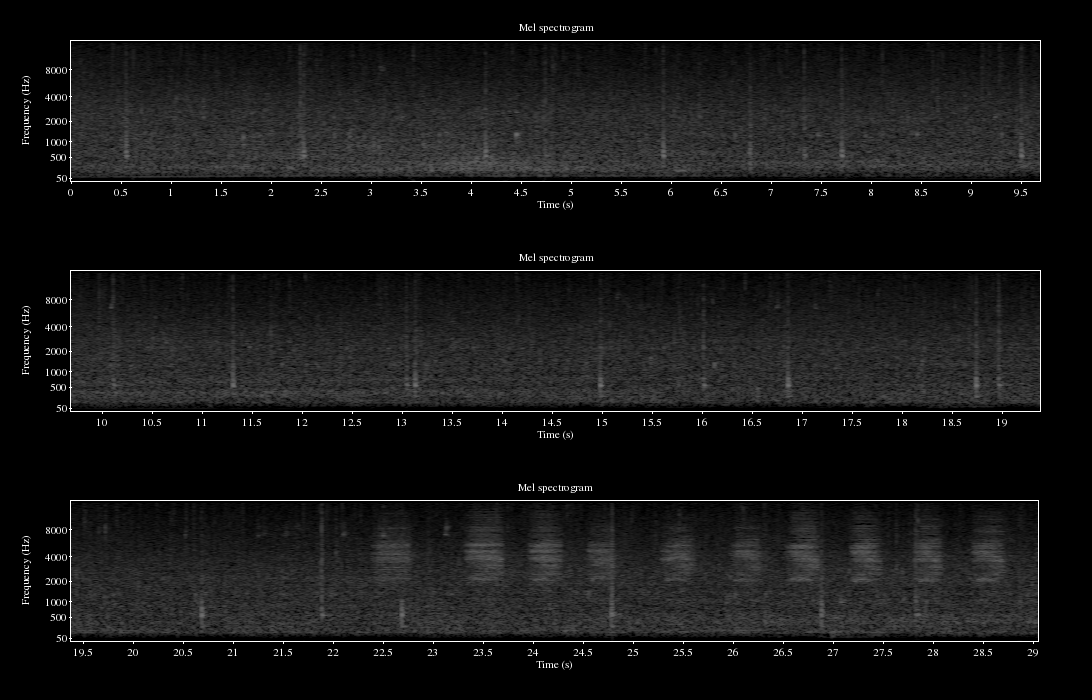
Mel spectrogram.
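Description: Steady rain falling, with scattered sharp drips. About twenty-two seconds in, a bird begins calling over and over, about three short high calls every two seconds, louder than the rain.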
